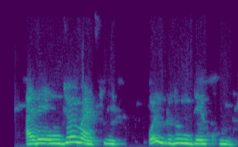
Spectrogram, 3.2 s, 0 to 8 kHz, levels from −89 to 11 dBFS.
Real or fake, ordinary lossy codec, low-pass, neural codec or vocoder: real; none; 7.2 kHz; none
